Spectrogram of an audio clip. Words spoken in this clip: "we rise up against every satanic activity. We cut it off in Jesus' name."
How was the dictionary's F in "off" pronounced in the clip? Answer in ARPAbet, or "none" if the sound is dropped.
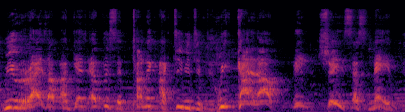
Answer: P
